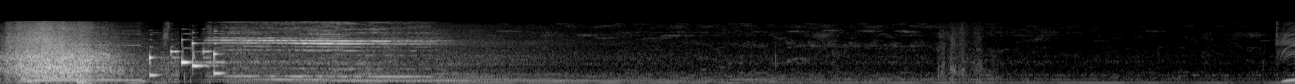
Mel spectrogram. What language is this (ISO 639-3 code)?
bho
